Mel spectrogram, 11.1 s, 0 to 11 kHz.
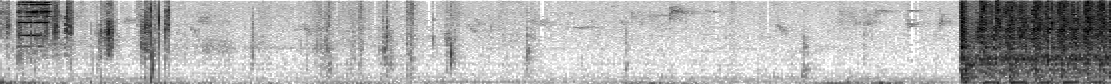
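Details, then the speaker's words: Rebuilt 1915cc engine just installed in a 1303S Beetle, spun over with plugs disconnected and no coil, fuel or carbs, to check engine-gearbox engagement. Brisk, even cranking with a steady rhythm and no firing: normal cranking. "all right that sounded fairly good"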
